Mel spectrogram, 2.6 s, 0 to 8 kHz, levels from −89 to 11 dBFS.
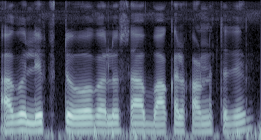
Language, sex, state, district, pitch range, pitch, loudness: Kannada, male, Karnataka, Koppal, 120-125 Hz, 125 Hz, -15 LUFS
